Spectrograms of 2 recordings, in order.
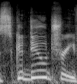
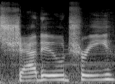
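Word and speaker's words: Scadutree: him and take the sco tree fragment it's supposed to be pronounced Shadow tree it's like Old English or something nobody says that we say sco or Scooby-Doo uh skidy RZ fragment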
